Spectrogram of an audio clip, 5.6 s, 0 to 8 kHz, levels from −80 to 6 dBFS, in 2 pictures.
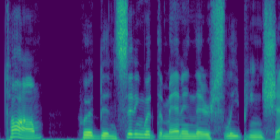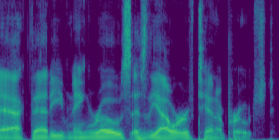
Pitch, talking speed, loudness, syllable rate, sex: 115 Hz, 225 wpm, -19 LUFS, 5.3 syllables/s, male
